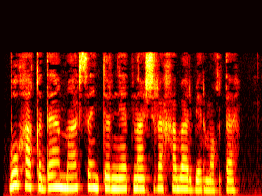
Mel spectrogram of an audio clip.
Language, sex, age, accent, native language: Uzbek, female, 18-24, Namangan, Uzbek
